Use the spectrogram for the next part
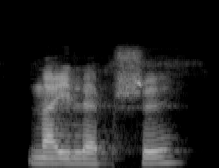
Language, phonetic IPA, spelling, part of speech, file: Polish, [najˈlɛpʃɨ], najlepszy, adjective, LL-Q809 (pol)-najlepszy.wav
